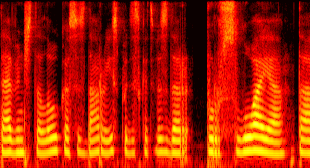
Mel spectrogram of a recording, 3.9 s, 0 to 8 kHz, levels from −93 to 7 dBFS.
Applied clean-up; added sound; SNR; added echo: none; none; none; none.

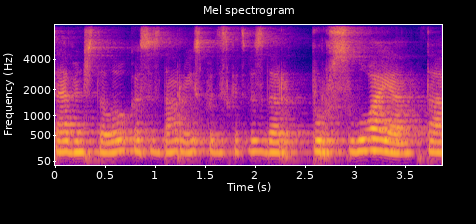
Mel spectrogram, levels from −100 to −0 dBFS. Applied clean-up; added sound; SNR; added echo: none; none; none; reverberation time 0.8 s.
